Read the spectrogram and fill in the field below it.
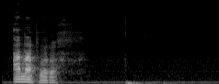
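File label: "anabarrach", Scottish Gaelic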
